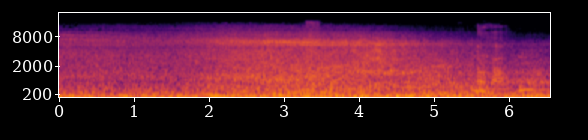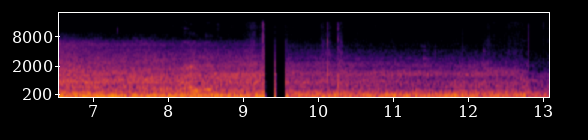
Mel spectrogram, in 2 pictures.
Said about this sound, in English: Wait, a plane is going by.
